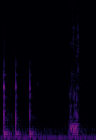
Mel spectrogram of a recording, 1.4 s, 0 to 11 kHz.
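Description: Knuckle knocks on the covered aluminium air intake pipe of an M2: three quick, short raps followed by a broader fourth knock after a brief pause. Each knock gives a dull, low thud with almost no ring and little high-end brightness.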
